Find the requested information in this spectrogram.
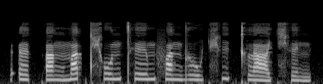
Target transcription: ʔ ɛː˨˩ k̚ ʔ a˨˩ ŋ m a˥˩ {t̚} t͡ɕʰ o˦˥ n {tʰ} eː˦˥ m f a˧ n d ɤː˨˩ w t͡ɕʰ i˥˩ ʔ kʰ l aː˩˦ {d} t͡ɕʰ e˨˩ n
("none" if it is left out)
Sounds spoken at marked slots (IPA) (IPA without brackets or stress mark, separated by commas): t̚, tʰ, none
